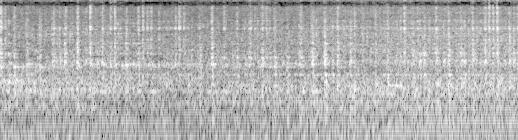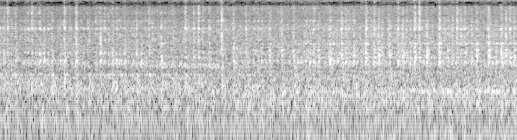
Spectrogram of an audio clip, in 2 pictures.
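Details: Toyota Kluger started cold after sitting for just over four years; it fires right up but idles unevenly, with an irregular stumble and knock under the low rumble: misfire, cause not confirmed.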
